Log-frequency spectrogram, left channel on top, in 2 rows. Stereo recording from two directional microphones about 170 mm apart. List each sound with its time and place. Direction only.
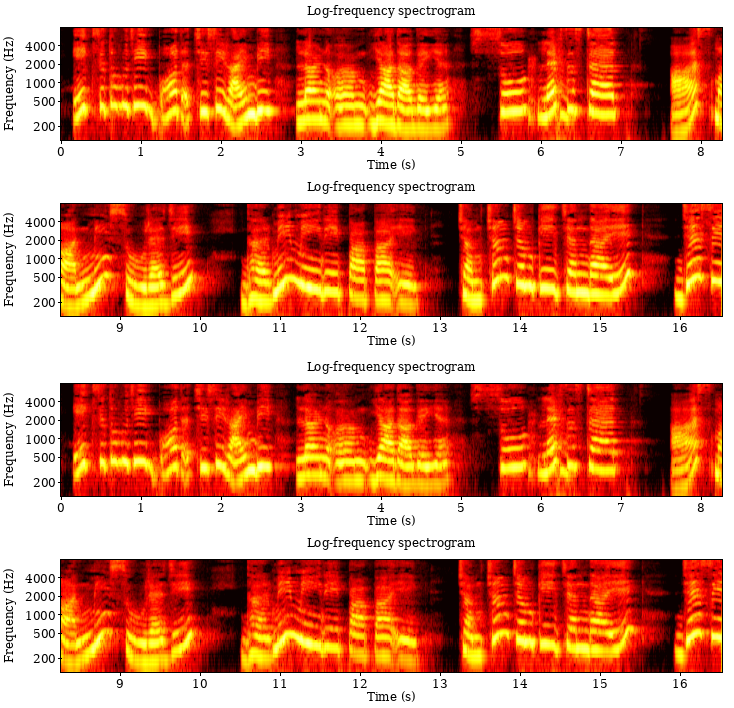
0.7 s speech: 30° left (ahead or behind)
